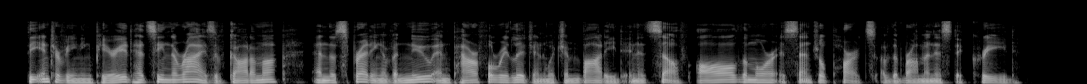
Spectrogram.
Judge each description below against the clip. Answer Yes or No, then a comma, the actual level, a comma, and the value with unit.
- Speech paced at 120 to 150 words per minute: No, average, 170 wpm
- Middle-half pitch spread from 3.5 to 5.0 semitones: Yes, average, 4.5 semitones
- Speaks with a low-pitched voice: Yes, very low, 95 Hz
